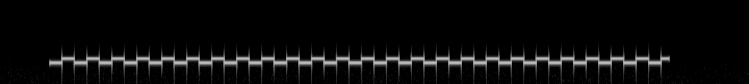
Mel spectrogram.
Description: A tone that alternates evenly between two pitches. There is no code.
